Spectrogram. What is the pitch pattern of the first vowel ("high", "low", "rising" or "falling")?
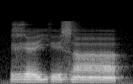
low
